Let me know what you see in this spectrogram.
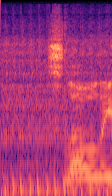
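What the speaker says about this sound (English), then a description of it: "the engine RPM just dropped, and the bike can start to move" A manual-clutch dirt bike's engine putters at a steady idle, then its note sags and strains as the clutch bites and the bike begins to move, under someone talking.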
